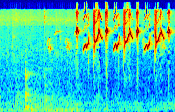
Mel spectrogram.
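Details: Natural song of a cinereous tit (glatik batu): after a soft knock and faint high notes, a steady run of loud, high, piping two-part phrases, rising whistles with sharp upper accents, repeated quickly.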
